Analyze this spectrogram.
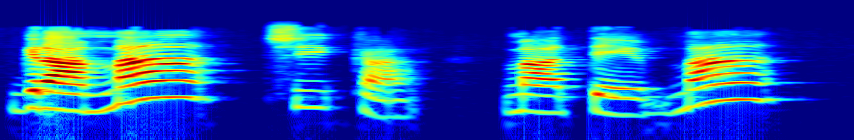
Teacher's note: a antepenúltima sílaba é a mais forte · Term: proparoxítona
